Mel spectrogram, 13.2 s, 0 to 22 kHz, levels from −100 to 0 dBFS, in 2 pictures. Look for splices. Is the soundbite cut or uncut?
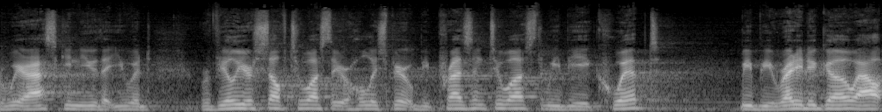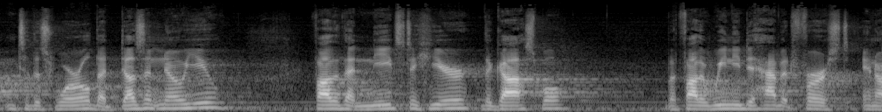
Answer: cut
